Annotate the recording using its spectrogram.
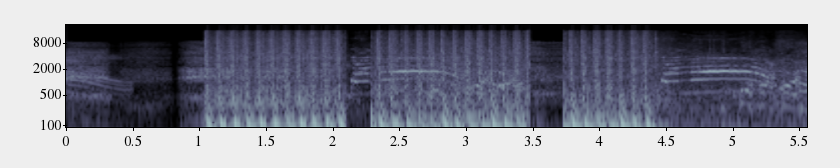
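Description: A gun fires rapid bursts of loud shots.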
